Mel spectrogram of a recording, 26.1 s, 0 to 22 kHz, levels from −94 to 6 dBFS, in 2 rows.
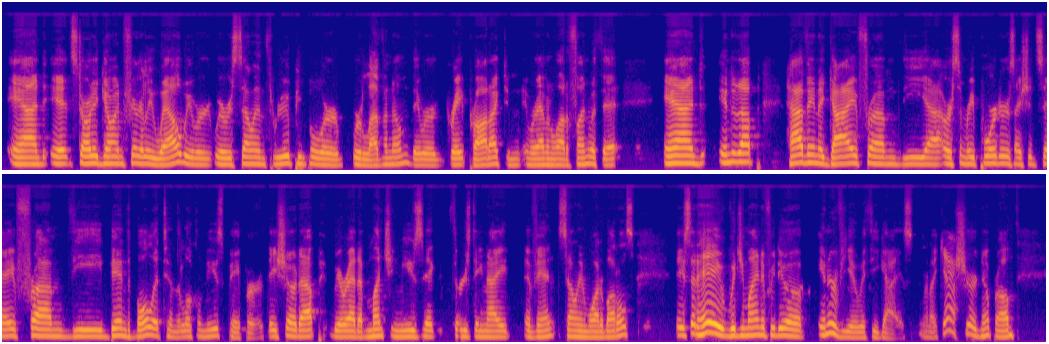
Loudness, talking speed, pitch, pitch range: -19 LUFS, 205 wpm, 155 Hz, 140-170 Hz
